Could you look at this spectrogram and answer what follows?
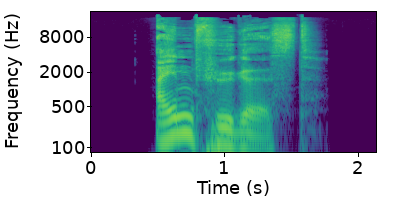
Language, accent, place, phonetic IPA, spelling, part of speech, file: German, Germany, Berlin, [ˈaɪ̯nˌfyːɡəst], einfügest, verb, De-einfügest.ogg
- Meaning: second-person singular dependent subjunctive I of einfügen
